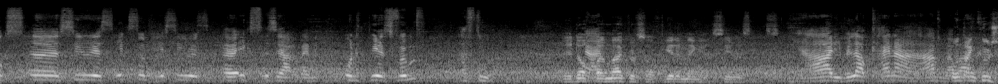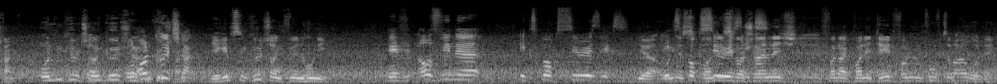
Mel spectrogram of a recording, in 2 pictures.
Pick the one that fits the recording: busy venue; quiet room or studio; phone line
busy venue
